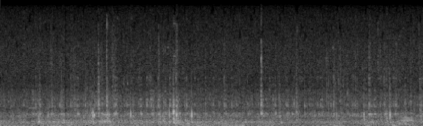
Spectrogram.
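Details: A vehicle engine idles and knocks on an evening safari drive, with scattered clicks and rattles and no animal voice.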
